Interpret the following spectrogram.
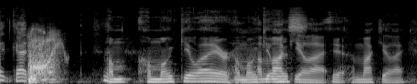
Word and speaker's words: homunculi: Homunculi or homunculus?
